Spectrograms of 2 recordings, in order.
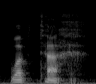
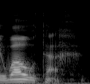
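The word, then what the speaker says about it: ܘܦܬܚ: but it's a boy, wabtach yosi. Notice I don't soften the pe. Pe gets softened specific to words. You wouldn't say wautach, it's wabtach.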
